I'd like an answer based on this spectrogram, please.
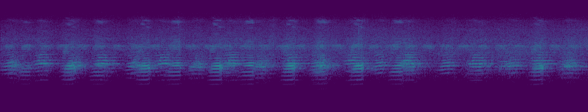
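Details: Boreal digging frogs call together in a dense chorus on a midsummer night, each voice a nasal, buzzy bleat repeated about once a second, blending into a continuous pulsing wall of sound.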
